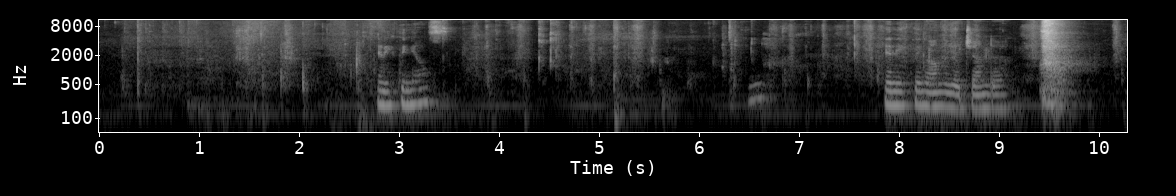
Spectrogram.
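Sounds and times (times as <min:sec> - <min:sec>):
speech: 0:02.8 - 0:03.6, 0:07.8 - 0:09.2
sneeze: 0:09.4 - 0:09.9.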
